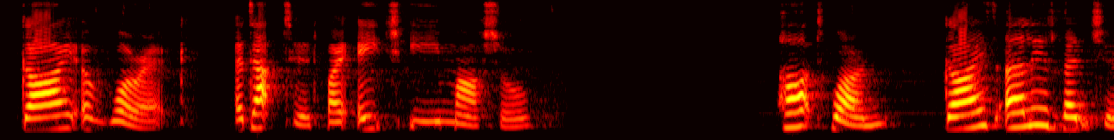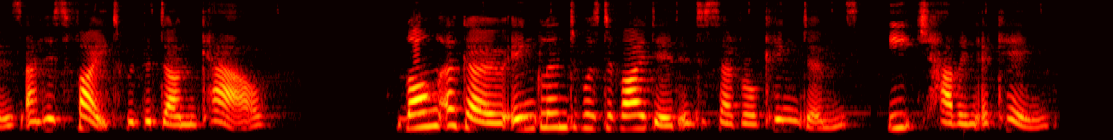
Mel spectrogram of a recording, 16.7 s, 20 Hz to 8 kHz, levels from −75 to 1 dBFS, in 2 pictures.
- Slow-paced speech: Yes, slow, 110 wpm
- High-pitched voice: Yes, very high, 260 Hz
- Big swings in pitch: Yes, wide, 8.5 semitones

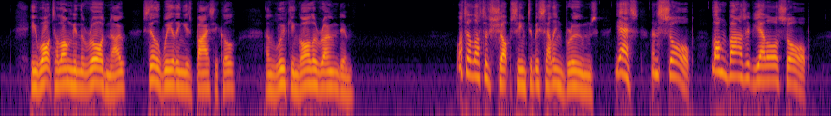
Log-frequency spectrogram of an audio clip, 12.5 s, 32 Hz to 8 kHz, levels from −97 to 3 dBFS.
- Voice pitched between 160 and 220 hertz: No, medium, 145 Hz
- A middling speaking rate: Yes, average, 165 wpm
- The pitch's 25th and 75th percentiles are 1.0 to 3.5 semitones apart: No, average, 5.1 semitones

